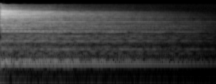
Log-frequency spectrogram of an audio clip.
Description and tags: Gui DRUM CYN hard
acoustic, drum, guigui, mono, set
